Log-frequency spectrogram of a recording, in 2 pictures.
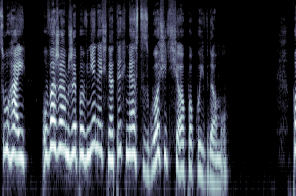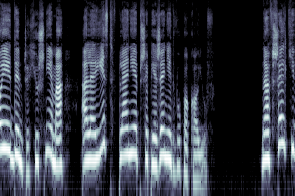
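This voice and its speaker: The recording is very clean with a silent background and a dry, close sound with no echo, carrying a voice with lively intonation at a fairly slow pace. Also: woman. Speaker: letter reader. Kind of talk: reading aloud a literary letter, scripted and intimate.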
